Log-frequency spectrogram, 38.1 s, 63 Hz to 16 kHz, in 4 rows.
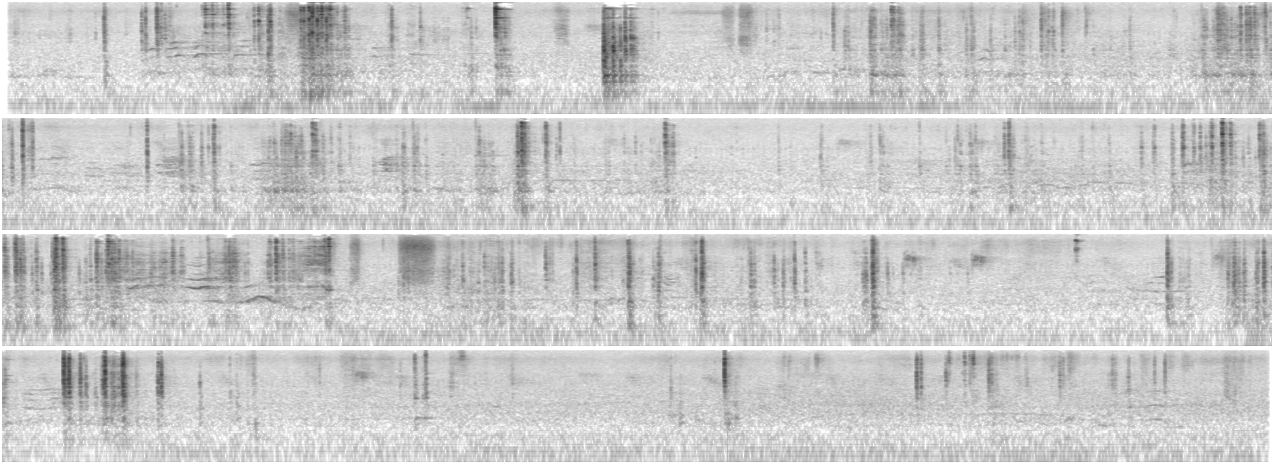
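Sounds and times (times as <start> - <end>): metal lock clicking and rattling: 0.8 - 3.9, 6.1 - 10.0, 10.6 - 21.7, 22.4 - 26.4, 27.1 - 30.6, 35.4 - 37.4.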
